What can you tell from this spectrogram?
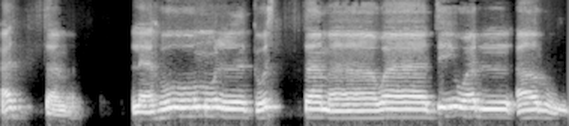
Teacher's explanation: Kita baca idgham karena di sini huruf lam bertemu dengan huruf sin, sehingga huruf lamnya tidak dibaca lam lagi tapi langsung melebur ke huruf sin, sehingga huruf sinnya bertasydid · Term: idgham asy-syamsiyah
